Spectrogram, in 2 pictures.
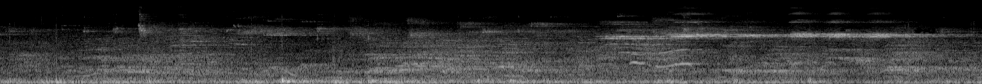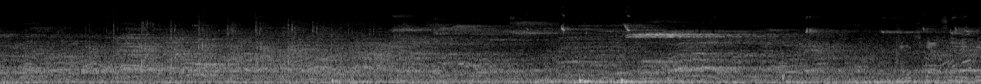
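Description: Basketball shoes squeak on a wooden court in a large echoing gym.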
